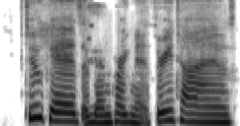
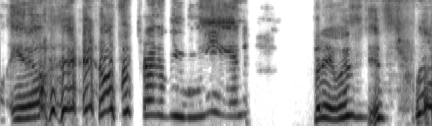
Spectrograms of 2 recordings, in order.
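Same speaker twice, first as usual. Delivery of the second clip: laughing; 10 semitones higher than usual. Real, not acted. Laughing through retold family story.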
